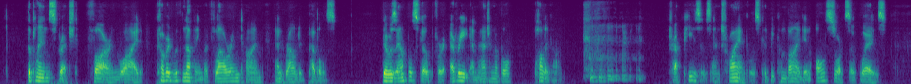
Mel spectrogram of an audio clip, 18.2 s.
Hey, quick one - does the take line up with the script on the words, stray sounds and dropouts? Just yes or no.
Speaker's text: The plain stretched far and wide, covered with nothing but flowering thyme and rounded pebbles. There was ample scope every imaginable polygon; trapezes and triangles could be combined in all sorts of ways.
no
